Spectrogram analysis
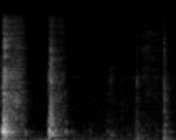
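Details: Adult, sick since Monday with a suspected virus and in two weeks' quarantine, with sleeplessness and itching: two short, fairly dry coughs close together, then faint breathy sounds in a quiet room; cough.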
